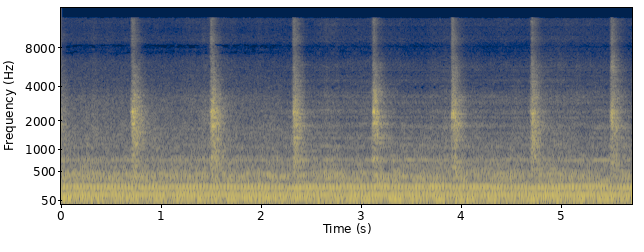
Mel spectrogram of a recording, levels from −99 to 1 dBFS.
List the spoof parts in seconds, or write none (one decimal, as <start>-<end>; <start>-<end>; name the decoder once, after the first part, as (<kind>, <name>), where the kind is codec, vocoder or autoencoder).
2.2-5.7 (codec, SNAC)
